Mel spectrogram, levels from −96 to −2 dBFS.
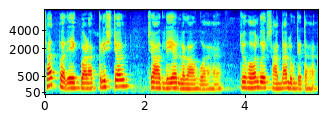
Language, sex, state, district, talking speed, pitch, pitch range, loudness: Hindi, male, Jharkhand, Palamu, 185 wpm, 145 Hz, 135-160 Hz, -16 LUFS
